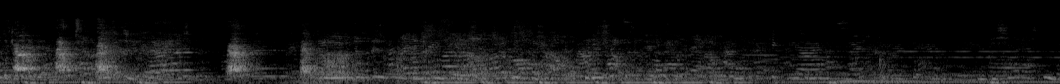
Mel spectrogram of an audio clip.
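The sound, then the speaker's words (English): Several dogs bark in sharp bursts near the start, then whimper and yip intermittently over steady crowd chatter and a low hum in a busy dog cafe, where the dogs walk around freely among customers. “Customers can pick up their menu items and bring them to the side where the dogs walk around freely.”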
